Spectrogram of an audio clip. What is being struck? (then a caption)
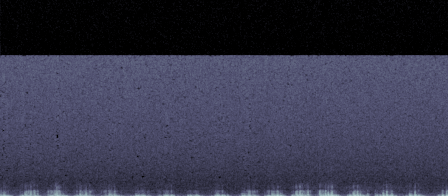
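Wooden ball in a wooden tray. A solid, light wooden ball rolls around a shallow square wooden tray held in white-gloved hands, which tilt the tray to keep it moving. The sound is a deep, soft rumbling rolling with a steady pulsing swell roughly twice a second, almost entirely low and dull with no bright clatter.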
